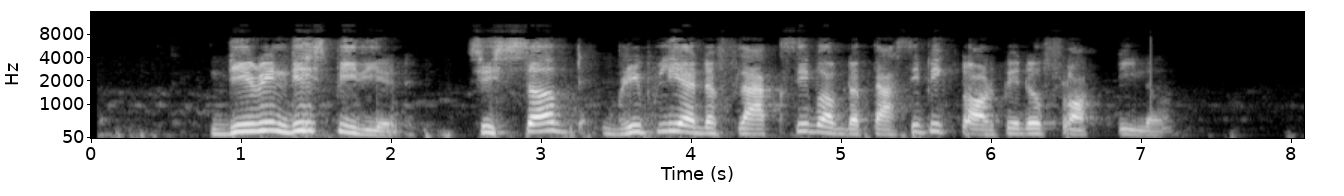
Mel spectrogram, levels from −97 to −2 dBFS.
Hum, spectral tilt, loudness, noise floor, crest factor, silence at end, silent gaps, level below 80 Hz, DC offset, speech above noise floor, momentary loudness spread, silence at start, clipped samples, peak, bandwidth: none; -4.5 dB/octave; -18 LUFS; -64 dBFS; 18 dB; 0.9 s; none; -54 dBFS; under 0.1%; 45 dB; 16 LU; 0.8 s; under 0.1%; -2 dBFS; 7.6 kHz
